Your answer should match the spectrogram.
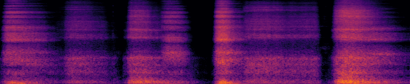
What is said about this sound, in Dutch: als wij gewoon ademen, doe eens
